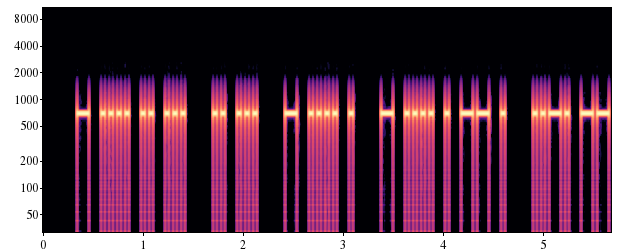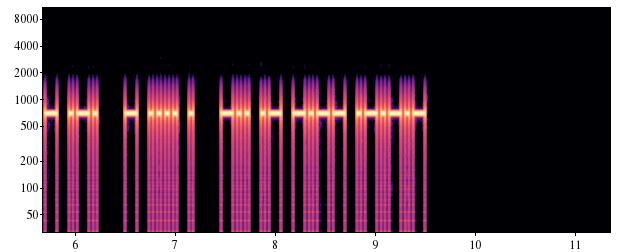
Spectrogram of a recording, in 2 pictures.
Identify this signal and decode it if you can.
Morse code, heard as a keyed tone, about 30 wpm, 700 Hz. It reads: THIS IS THE THEME FOR THE DAY.
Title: Sentences from Top 1100 Words 30wpm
